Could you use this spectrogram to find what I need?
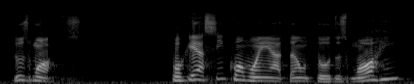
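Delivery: slow, solemn reading of scripture. Acted. Preacher reading First Corinthians to the congregation, slow and solemn. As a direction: read the verse slowly with weight, like from the pulpit. Reads Bible passage aloud.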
